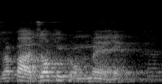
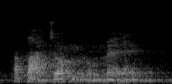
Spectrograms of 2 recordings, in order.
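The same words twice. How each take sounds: First: It is asked in an irritated, insistent tone. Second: It is asked in a soft, sweet tone.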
